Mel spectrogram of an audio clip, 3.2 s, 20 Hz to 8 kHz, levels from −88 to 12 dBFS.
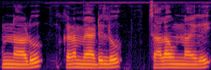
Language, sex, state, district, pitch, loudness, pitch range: Telugu, male, Andhra Pradesh, Sri Satya Sai, 145 Hz, -16 LUFS, 140-150 Hz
